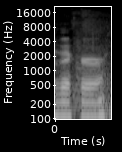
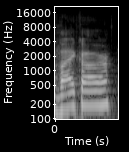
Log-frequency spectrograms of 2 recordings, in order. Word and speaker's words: vicar: so I think we're gonna run pervadi and the vicar yes that's how they pronounce it on in this game not vikar uh Northern model irritation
